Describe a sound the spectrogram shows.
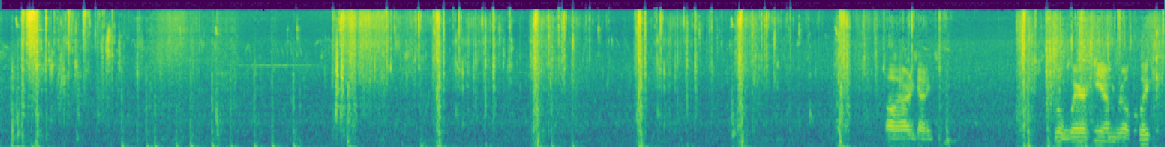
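A blade hacks into flesh with repeated wet thuds.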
